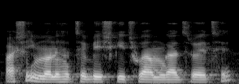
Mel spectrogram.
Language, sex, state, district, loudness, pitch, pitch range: Bengali, male, West Bengal, Cooch Behar, -17 LUFS, 120 Hz, 115-125 Hz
